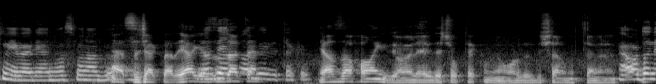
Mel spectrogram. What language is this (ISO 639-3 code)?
tur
